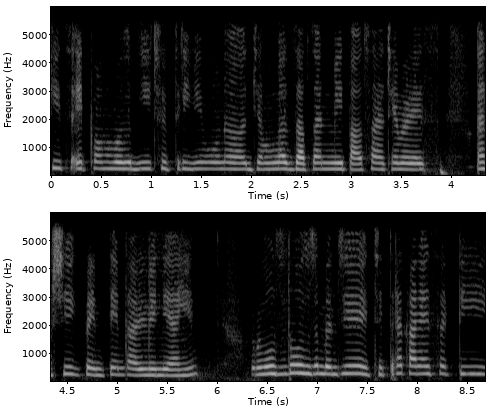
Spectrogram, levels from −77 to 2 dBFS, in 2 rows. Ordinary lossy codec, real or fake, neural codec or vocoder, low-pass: Opus, 64 kbps; fake; codec, 16 kHz, 0.5 kbps, X-Codec, HuBERT features, trained on general audio; 5.4 kHz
